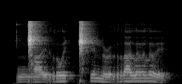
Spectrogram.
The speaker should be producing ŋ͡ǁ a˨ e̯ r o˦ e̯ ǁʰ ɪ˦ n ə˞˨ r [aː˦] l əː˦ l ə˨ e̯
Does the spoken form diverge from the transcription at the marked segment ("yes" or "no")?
yes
